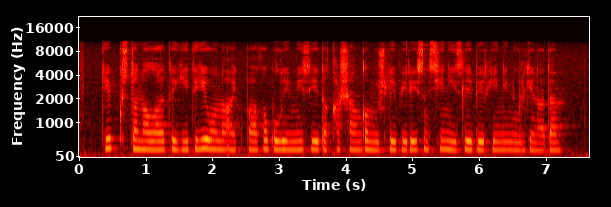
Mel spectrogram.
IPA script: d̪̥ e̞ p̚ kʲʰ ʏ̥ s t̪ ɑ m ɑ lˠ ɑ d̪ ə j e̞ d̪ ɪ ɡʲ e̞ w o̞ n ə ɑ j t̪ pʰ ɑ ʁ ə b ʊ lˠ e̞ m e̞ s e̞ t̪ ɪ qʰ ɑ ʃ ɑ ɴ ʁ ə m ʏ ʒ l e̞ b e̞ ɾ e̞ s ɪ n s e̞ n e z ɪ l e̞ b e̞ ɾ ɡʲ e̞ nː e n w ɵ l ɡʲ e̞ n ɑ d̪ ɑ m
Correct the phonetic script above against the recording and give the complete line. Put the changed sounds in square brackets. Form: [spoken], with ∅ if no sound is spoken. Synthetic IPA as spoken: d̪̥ e̞ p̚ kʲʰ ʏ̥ s t̪ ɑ [n] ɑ lˠ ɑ d̪ ə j e̞ d̪ ɪ ɡʲ e̞ w o̞ n ə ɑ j t̪ [p] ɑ ʁ ə b ʊ lˠ e̞ m e̞ s e̞ [d̪] ɪ qʰ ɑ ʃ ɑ ɴ ʁ ə m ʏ ʒ l e̞ b e̞ ɾ e̞ s ɪ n s e̞ n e z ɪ l e̞ b e̞ ɾ ɡʲ e̞ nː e n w ɵ l ɡʲ e̞ n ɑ d̪ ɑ m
